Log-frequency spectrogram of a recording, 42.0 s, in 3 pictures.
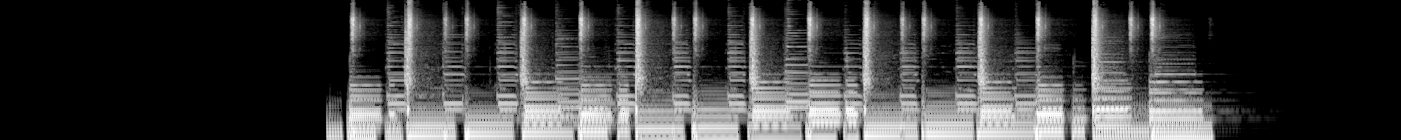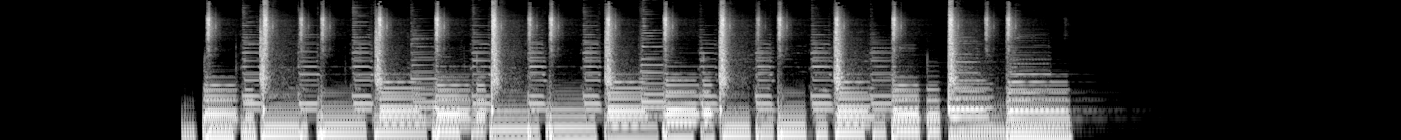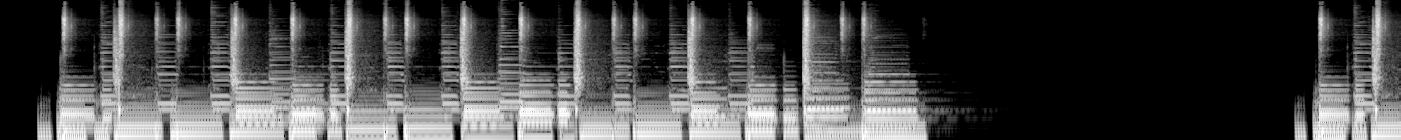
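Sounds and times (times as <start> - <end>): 
instrumental music: 3.5 - 12.2, 16.1 - 24.9, 28.7 - 37.4, 41.2 - 42.0.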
